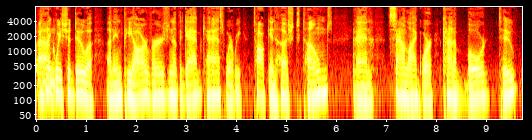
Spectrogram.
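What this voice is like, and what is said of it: Put-on Southern US accent. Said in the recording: “But why are you doing a southern voice? ... It's my default southern voice ... you're stereotyping of the southern vocal stylings”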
